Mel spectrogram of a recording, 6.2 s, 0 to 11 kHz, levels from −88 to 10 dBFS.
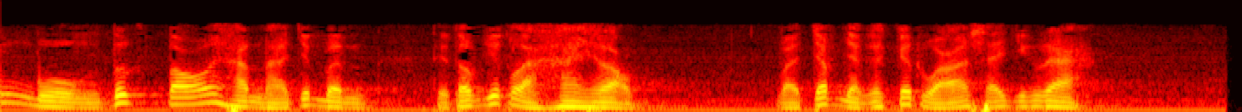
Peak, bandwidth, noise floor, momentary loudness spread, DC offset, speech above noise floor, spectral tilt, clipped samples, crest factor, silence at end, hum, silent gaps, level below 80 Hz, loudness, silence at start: -8 dBFS; 5.8 kHz; -43 dBFS; 11 LU; under 0.1%; 20 dB; -12 dB/octave; under 0.1%; 16 dB; 0.1 s; none; none; -36 dBFS; -24 LUFS; 0 s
